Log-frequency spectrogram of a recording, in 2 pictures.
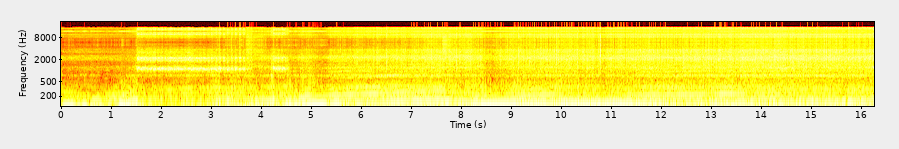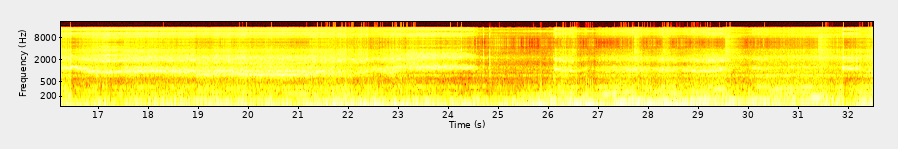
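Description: Drift car engine revving hard with the tyres squealing as the car slides. The squeal comes in three stretches: briefly about two seconds in, a long stretch from about the middle, and again near the end. Heard from a camera mounted on the car's flank.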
